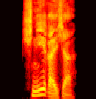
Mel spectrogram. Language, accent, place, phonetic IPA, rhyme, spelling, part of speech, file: German, Germany, Berlin, [ˈʃneːˌʁaɪ̯çɐ], -eːʁaɪ̯çɐ, schneereicher, adjective, De-schneereicher.ogg
- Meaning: 1. comparative degree of schneereich 2. inflection of schneereich: strong/mixed nominative masculine singular 3. inflection of schneereich: strong genitive/dative feminine singular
